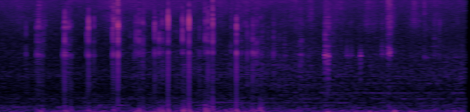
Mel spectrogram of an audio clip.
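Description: A small, solid hard plastic toy hippo figurine, held in the palm, is scratched with fingernails along its back and sides. Quiet, irregular dry scratches and short bright ticks come in a quick uneven cluster over a low soft rumble, with no ring after each stroke.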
